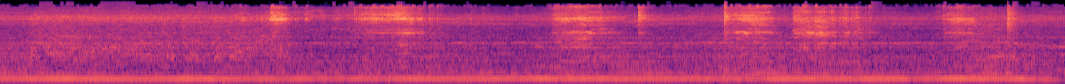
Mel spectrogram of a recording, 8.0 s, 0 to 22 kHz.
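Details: Antique Canadian Hoover Dustette 100 vacuum, first power-on after unboxing: steady, even mid-pitched motor whine holds constant, then sags slightly as it switches off; motor running smoothly and healthy.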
